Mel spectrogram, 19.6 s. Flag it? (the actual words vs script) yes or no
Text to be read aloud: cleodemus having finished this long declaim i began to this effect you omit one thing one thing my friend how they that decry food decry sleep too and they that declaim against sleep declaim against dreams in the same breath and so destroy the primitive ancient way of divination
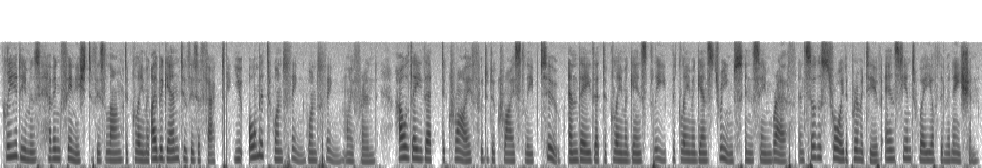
no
